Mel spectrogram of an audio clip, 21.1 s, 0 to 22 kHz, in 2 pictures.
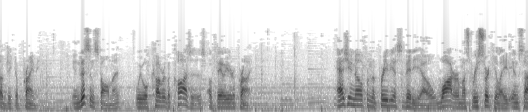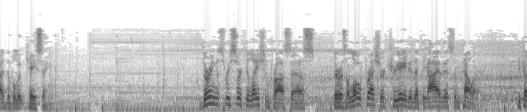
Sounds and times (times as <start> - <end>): Speech: 0.0 - 0.8, 1.4 - 5.1, 6.7 - 11.6, 14.6 - 20.2, 20.9 - 21.1
Music: 0.0 - 21.1.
